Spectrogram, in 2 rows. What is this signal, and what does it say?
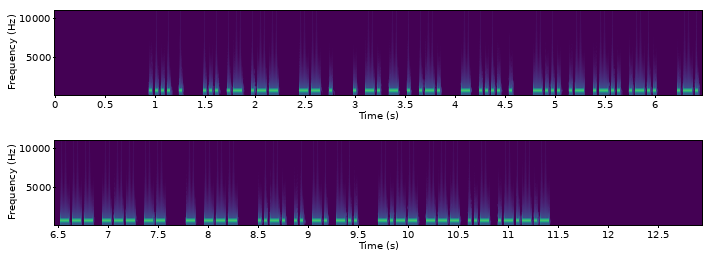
Morse code, heard as a keyed tone, about 40 wpm, 700 Hz. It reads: HE SAW ME ENTER THE BALL ROOM TO FIND YOU.
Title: Sentences from Top 1300 Words 40wpm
